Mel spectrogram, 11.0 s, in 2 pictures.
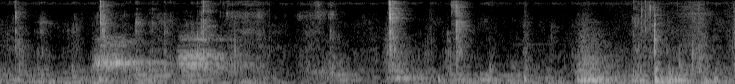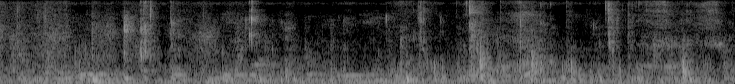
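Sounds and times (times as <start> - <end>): low room noise: 0.0 - 11.0
soft chewing: 0.0 - 11.0.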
